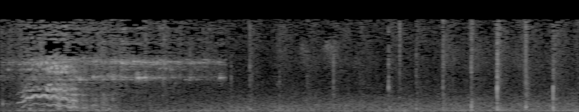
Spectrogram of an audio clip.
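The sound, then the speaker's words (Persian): A horse whinnies at the start while a horse-drawn cart moves along, then a steady rumbling wash continues with a few sharp clops near the end. “گاری به راهش ادامه میده”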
